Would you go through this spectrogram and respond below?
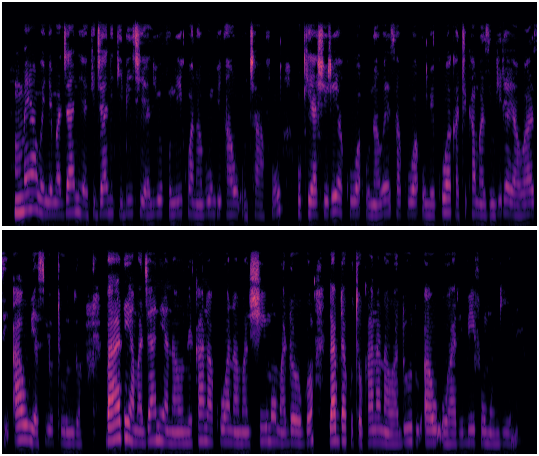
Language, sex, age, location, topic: Swahili, female, 18-24, Nairobi, health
